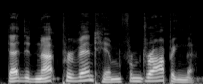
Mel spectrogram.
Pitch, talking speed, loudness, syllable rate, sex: 150 Hz, 235 wpm, -17 LUFS, 5.4 syllables/s, male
